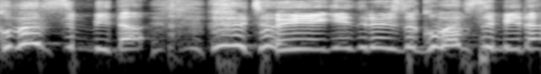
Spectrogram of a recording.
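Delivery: sobbing through words, high, tearful crying. Retelling girls thanking a stranger for listening, imitating crying while thanking. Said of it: "그 애들이 또 울면서".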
